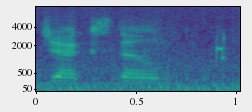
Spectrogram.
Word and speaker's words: Jack Stones: jack frost jack uh it's spelled jack stones he says the second s on stones is silent so it's jack stone bdr hicks i think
